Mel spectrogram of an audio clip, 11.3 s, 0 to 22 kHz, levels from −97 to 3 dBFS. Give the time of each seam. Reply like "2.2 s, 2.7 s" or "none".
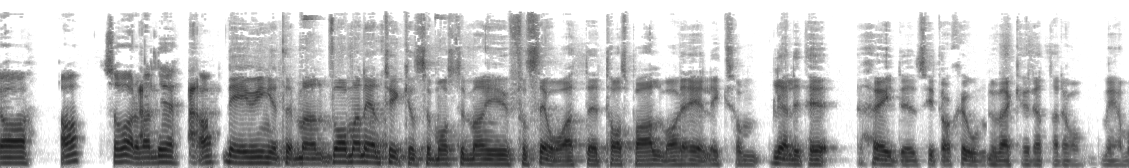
3.3 s, 6.8 s, 9.8 s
